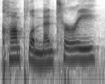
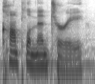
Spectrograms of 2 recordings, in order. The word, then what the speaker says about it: complimentary: Yeah, so Amberlynn, the word is pronounced complimentary. Just for future reference.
